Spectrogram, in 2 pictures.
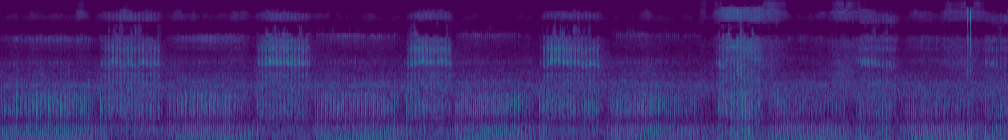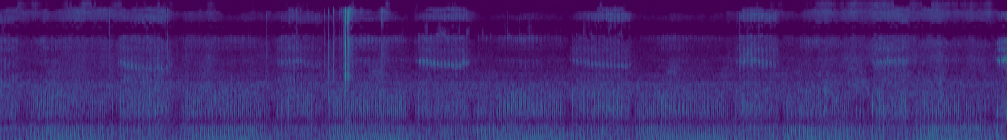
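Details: Sustained purring from a pet kitten over twenty seconds, a low grainy rumble swelling and easing with each breath, soft whistling on inhales and a couple of sharp faint clicks in the background.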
